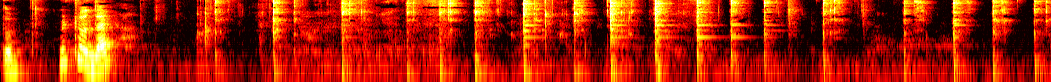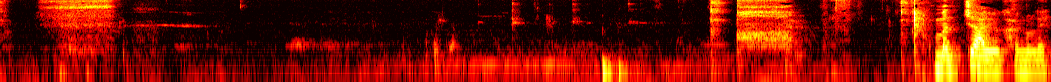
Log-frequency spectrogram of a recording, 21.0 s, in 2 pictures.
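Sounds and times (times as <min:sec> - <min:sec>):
person chewing noodles: 0:01.4 - 0:07.0.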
